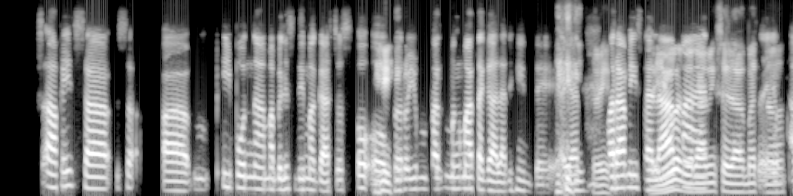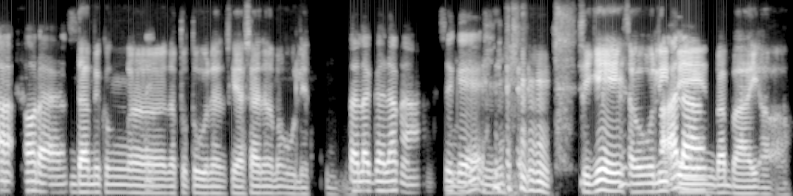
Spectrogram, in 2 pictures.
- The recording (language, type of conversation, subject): Filipino, unstructured, Paano mo pinamamahalaan ang buwanang badyet mo, at ano ang pinakamahirap sa pag-iipon ng pera?
- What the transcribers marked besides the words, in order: tapping; laugh; laugh; chuckle; laugh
